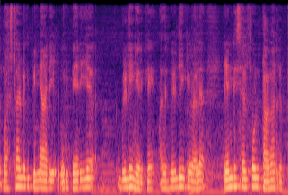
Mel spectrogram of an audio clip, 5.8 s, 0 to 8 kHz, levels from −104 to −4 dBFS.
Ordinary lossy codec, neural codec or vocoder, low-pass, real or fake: none; codec, 44.1 kHz, 2.6 kbps, SNAC; 7.2 kHz; fake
